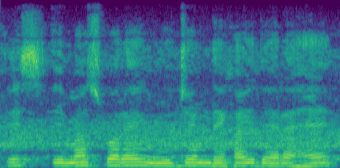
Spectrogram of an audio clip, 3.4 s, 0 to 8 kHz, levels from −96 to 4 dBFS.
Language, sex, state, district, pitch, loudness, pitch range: Hindi, male, Gujarat, Valsad, 140 Hz, -16 LUFS, 130-150 Hz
